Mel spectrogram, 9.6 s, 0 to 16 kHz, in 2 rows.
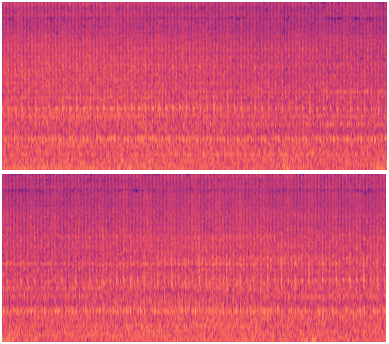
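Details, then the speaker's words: Isuzu D-Max 2.5 TD diesel, 2021 model, 48,000 km: even diesel clatter at steady idle, about three beats a second, no misses or hunting; healthy idling engine. "So engine side total గా మొత్తం గమనించవచ్చు ఎక్కడ మనకి ఎటువంటి ఇబ్బంది ఏమి లేదండి బండి అది మాత్రం చాలా బాగుంది అంతా కూడాను"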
